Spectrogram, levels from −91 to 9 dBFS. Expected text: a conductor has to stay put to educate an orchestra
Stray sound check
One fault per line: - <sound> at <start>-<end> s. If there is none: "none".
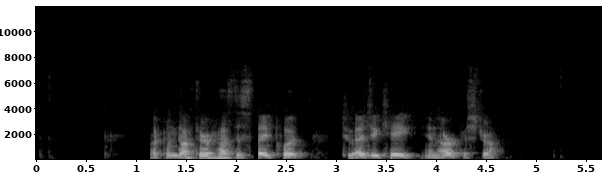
- dropout at 2.2-2.2 s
